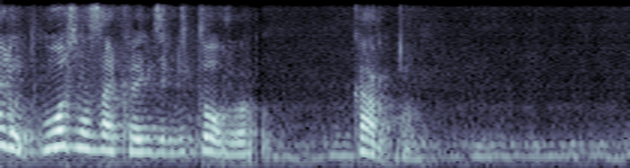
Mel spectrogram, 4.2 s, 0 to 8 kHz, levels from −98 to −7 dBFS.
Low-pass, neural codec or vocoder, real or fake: 7.2 kHz; codec, 24 kHz, 0.9 kbps, WavTokenizer, small release; fake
